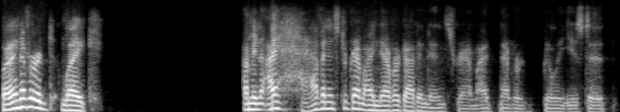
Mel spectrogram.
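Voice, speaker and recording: A man's voice: mid-range voice, fairly quick, dry recording. Rambling man in his thirties, dry lo-fi mic. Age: 30s. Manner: rambling, self-deprecating, many fillers and restarts. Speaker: podcast co-host. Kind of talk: casual chat.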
